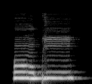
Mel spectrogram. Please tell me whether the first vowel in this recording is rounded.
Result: yes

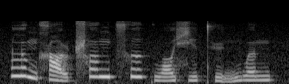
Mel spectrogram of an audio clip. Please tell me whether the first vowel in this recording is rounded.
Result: yes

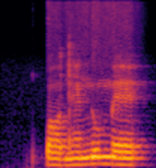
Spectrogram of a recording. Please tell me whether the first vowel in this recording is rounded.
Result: yes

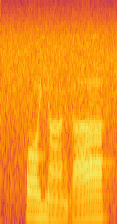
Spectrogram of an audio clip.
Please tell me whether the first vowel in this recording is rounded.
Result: yes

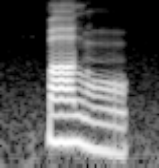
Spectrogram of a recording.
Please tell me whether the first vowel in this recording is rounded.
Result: no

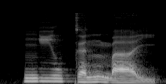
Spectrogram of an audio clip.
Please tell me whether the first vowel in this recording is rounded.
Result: no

